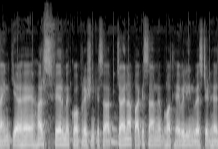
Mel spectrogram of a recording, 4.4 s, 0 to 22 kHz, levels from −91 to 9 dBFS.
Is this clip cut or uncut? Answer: uncut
